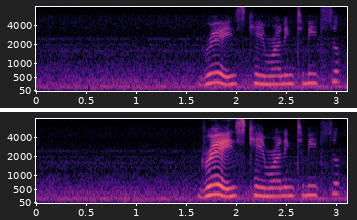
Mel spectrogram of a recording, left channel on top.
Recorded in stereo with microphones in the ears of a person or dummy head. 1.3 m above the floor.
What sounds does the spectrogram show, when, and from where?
1.6 s a woman speaking: 60° right (ahead or behind); by 3.0 s 10° left (ahead or behind)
